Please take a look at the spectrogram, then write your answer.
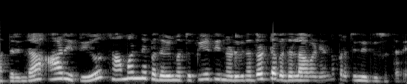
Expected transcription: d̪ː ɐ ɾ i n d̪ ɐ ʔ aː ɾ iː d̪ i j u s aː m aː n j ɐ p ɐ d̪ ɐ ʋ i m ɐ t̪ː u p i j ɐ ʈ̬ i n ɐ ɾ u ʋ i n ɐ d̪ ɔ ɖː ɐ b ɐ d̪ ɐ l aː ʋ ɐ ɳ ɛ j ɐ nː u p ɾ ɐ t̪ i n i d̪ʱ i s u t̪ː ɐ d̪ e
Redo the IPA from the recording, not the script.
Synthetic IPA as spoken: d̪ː ɐ ɾ i n d̪ ɐ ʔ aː ɾ iː t̪ i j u s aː m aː n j ɐ p ɐ d̪ ɐ ʋ i m ɐ t̪ː u p i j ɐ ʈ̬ i n ɐ ɽ u ʋ i n ɐ d̪ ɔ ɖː ɐ b ɐ d̪ ɐ l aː ʋ ɐ ɳ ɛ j ɐ nː u p ɾ ɐ t̪ i n i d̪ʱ i s u t̪ː ɐ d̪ e

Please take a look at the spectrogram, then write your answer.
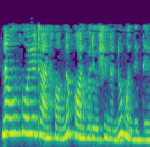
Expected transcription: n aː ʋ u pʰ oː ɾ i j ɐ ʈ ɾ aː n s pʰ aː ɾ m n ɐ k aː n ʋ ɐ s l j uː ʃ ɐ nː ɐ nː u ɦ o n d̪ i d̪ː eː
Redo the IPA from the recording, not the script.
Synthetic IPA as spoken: n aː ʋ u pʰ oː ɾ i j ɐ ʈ ɾ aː n s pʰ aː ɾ m n ɐ k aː n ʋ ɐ l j uː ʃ ɐ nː ɐ nː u ɦ o n d̪ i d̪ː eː

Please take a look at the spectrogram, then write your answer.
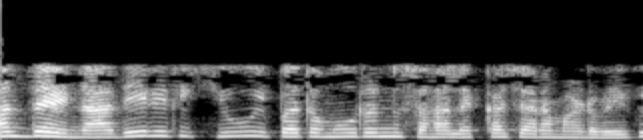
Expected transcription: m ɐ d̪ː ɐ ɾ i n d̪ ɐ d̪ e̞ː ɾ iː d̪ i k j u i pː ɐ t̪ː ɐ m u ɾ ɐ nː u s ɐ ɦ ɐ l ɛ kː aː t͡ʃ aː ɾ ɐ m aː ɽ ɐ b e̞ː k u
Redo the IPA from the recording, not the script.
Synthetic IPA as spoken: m ɐ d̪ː ɐ ɾ i n d̪ ɐː d̪ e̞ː ɾ iː t̪ i k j u i pː ɐ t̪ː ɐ m uː ɾ ɐ nː u s ɐ ɦ ɐ l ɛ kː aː t͡ʃ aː ɾ ɐ m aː ɽ ɐ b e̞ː k u

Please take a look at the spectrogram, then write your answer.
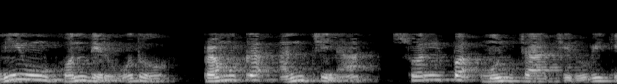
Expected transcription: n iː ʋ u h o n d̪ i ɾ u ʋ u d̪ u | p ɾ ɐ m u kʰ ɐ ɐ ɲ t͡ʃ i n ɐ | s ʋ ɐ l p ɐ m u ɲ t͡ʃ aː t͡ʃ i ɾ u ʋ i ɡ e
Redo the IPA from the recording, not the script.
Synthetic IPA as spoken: n iː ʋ u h o n d̪ i ɾ u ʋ u d̪ u | p ɾ ɐ m u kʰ ɐ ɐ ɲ t͡ʃ i n ɐ | s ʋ ɐ l p ɐ m u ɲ t͡ʃ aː t͡ʃ i ɾ u ʋ i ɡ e

